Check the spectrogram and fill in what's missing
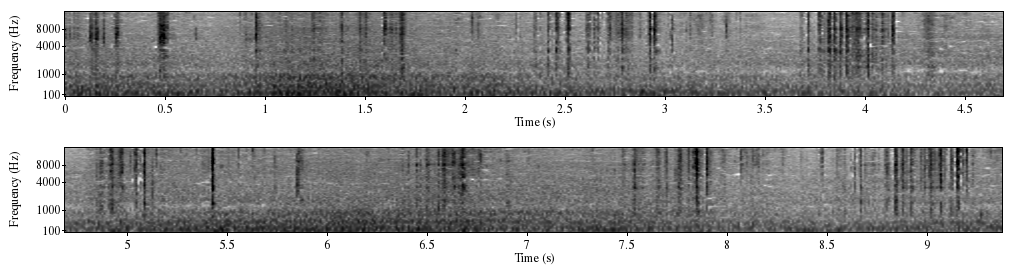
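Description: An old, very dry, crunchy oval bar of pale soap is held in the hand and shaved with a metal knife blade, with flakes falling off the solid bar as the blade scrapes and cuts across it. Short, bright, crackly scraping bursts repeat over a low rumbling background, recorded outdoors on a beach with vehicle sounds nearby.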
